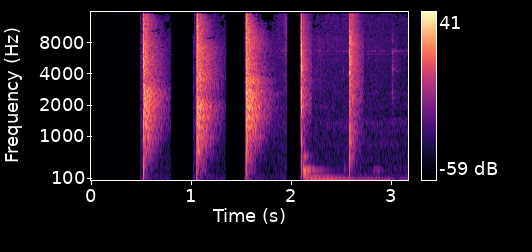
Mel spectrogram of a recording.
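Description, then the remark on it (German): Five sharp, loud hand claps in a steady rhythm about half a second apart, made as a marker to ease editing of a recording, with a low rumbling background creeping in under the last two. “Ich klatsch einfach, da musst du nicht so viel schneiden.”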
